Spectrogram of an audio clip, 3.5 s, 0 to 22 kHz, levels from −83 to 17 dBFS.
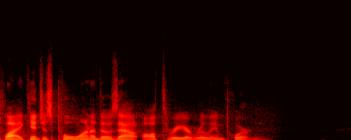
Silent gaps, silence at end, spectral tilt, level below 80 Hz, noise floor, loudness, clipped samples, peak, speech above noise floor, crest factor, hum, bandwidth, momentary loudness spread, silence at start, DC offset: none; 0.9 s; -4.5 dB/octave; -72 dBFS; -76 dBFS; -35 LUFS; under 0.1%; -12 dBFS; 41 dB; 24 dB; none; 14.5 kHz; 11 LU; 0 s; under 0.1%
